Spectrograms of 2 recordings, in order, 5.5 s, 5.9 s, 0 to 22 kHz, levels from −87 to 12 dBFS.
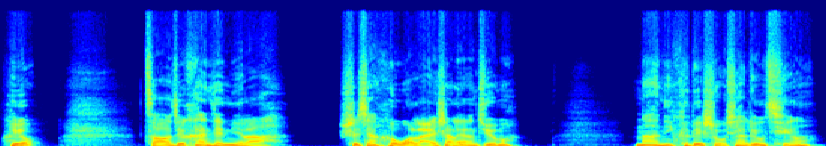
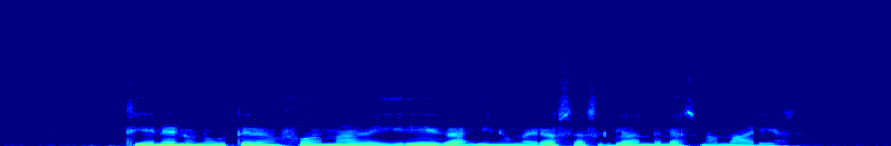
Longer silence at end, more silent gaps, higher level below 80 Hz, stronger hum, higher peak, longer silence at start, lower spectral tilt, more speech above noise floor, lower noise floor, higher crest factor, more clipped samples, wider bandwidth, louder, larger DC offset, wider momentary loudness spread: second, 0.1 s vs 0.6 s; neither; first, -56 dBFS vs -70 dBFS; neither; first, -2 dBFS vs -30 dBFS; second, 0.05 s vs 0.75 s; second, -5 dB/octave vs -8.5 dB/octave; about the same, 36 dB vs 37 dB; second, -53 dBFS vs -80 dBFS; about the same, 18 dB vs 14 dB; neither; first, over 20 kHz vs 7.6 kHz; first, -18 LUFS vs -44 LUFS; neither; first, 18 LU vs 7 LU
